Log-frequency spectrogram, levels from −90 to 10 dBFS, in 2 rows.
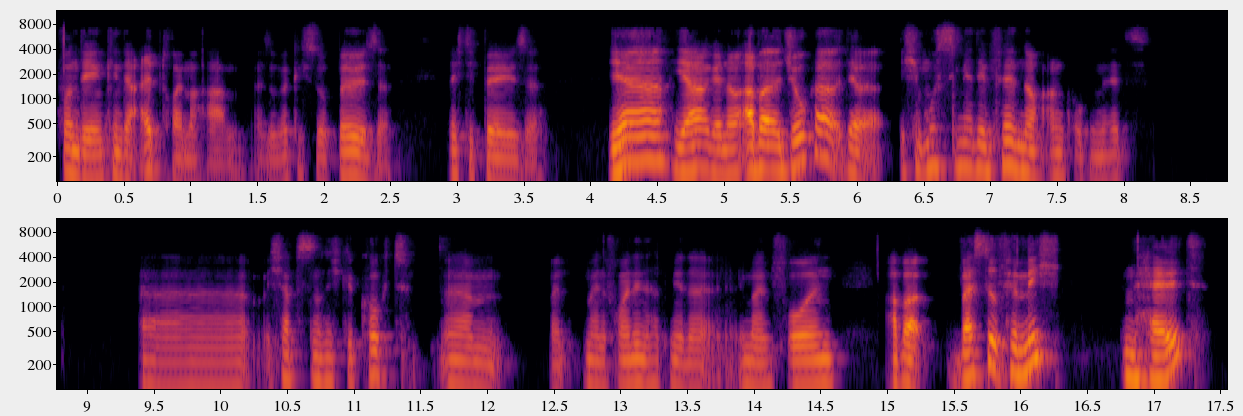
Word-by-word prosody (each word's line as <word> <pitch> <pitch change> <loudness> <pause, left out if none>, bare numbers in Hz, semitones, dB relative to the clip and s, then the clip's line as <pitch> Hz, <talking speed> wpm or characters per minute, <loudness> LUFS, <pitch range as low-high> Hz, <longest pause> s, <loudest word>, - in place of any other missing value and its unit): von 125 -2 0
denen 110 -1 -1
Kinder 110 -2 -5
Albträume 100 -10 -5
haben. 80 0 -11
Also, 90 - -16
wirklich 105 +4 -14
so 100 - -9
böse, 115 -4 -3 0.4
richtig 115 -4 -10
böse. 95 -3 -4 0.4
Ja, 175 +6 +6
ja, 135 +2 +5
genau. 125 -1 +1
Aber 135 0 +8
Joker, 175 +8 +2
der 125 -3 -2
ich 125 +3 -9
muss 145 +2 -6
mir 150 -1 -5
den 135 -2 -2
Film 155 -1 0
noch 115 -2 -1
angucken 100 -3 -11
jetzt. 105 -1 -15 1.3
Äh, 105 -1 -9 0.2
ich - - -16
habe 130 - -4
es 130 -1 -11
noch 125 - -4
nicht 120 0 -9
geguckt. 145 +5 -6 0.2
Ähm. 110 -3 -6 0.3
Mit - - -16
meine 110 -2 -6
Freundin 115 +1 -3
hat 115 0 -13
mir 110 -2 -6
da 105 -1 -7
immer 110 +3 -9
empfohlen 115 +2 -1 0.2
aber - - +3
weißt 140 +4 +2
du - - +6
für 170 -4 +1
mich 235 +9 +2 0.4
'n 135 -2 +2
Held 130 -1 +4
120 Hz, 165 wpm, -27 LUFS, 105-140 Hz, 1.3 s, Aber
